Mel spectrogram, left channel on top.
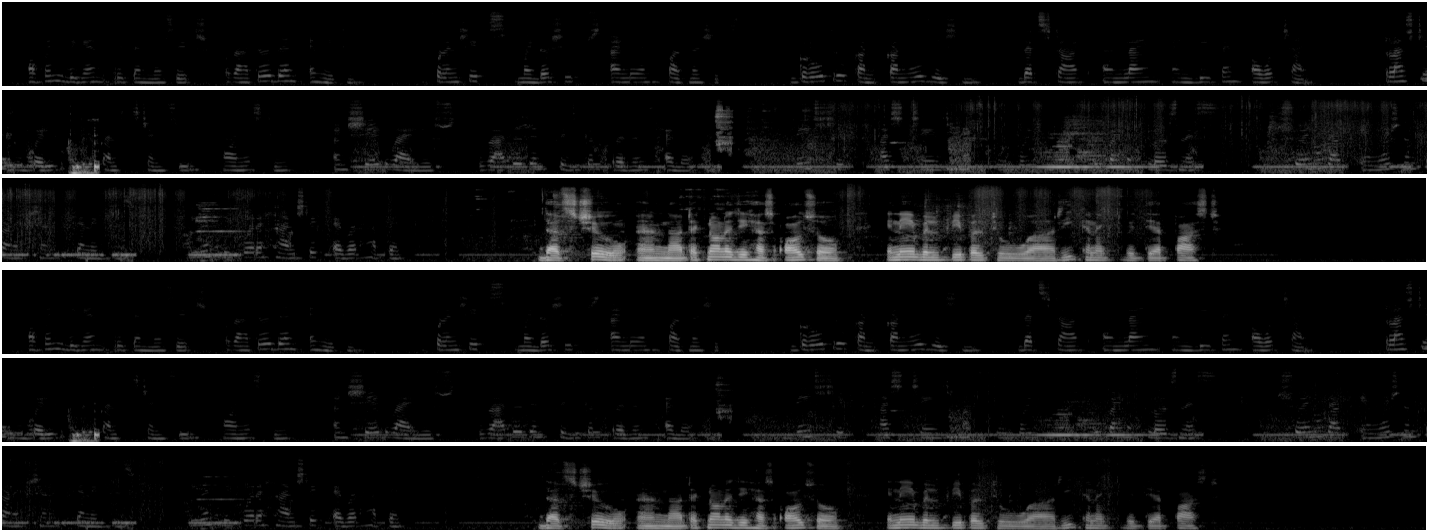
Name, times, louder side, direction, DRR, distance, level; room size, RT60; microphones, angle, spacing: voice 1, 0.3-3.6 4.2-7.4 7.9-9.8 10.2-13.1 13.8-17.2 17.6-21.2 22.0-24.7 25.1-26.4 27.0-29.9 30.4-32.6, left 2 dB, 15° left, 7.2 m, -54 dB
voice 2, 21.4-22.7 23.0-25.8 26.8-27.2 28.1-28.3 28.6-28.8 29.1-29.8 30.3-30.9 33.1-40.7, left 6 dB, 65° left, 0.5 m, -32 dB
sound 1, 22.0-22.2 22.4-40.1, left 11 dB, 50° left, 3.8 m, -55 dB
head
